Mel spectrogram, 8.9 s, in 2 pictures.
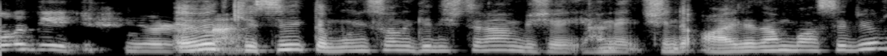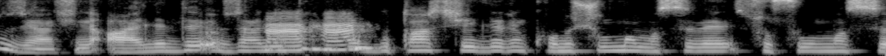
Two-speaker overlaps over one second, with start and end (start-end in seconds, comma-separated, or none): none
